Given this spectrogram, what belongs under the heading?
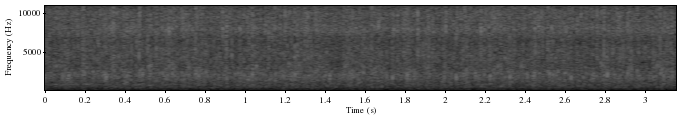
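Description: Studio audience applause on the quiz show Kaun Banega Crorepati welcoming a contestant: a continuous, even wash of clapping throughout, with no voices on top.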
